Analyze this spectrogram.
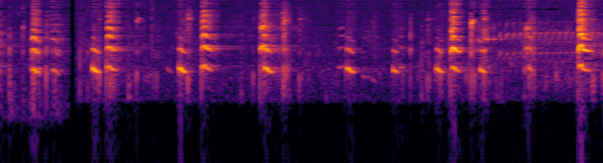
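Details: Coot giving sharp, clipped honks, singly or in pairs, about once a second, with brief squeaky notes between and quiet gaps.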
